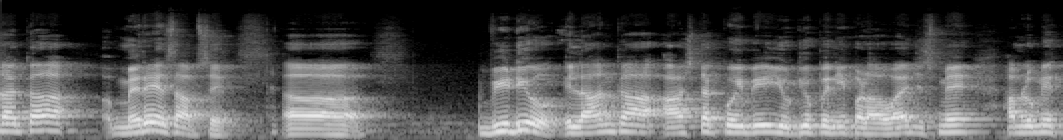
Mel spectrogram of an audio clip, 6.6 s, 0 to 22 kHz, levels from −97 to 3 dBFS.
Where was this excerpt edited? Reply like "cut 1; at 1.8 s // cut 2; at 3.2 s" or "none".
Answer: none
